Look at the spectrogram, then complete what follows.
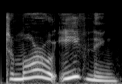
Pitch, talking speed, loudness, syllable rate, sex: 250 Hz, 145 wpm, -12 LUFS, 5.0 syllables/s, female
